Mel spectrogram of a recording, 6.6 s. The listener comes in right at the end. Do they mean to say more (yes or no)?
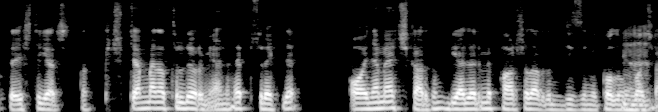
no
